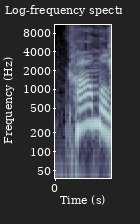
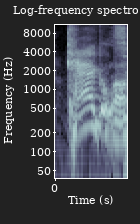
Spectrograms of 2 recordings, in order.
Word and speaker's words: Kamala: Kamala. Yes. Kagala.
